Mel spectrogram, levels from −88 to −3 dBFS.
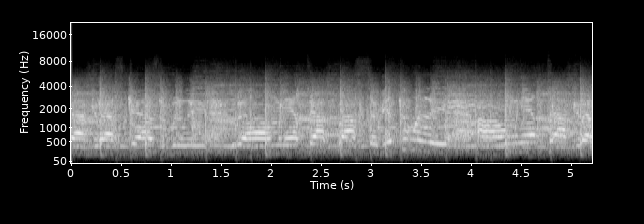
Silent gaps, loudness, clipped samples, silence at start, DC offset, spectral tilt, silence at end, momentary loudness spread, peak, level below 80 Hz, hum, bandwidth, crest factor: none; -16 LUFS; under 0.1%; 0 s; under 0.1%; -2.5 dB/octave; 0 s; 3 LU; -2 dBFS; under -90 dBFS; none; 7.2 kHz; 16 dB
